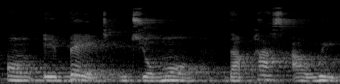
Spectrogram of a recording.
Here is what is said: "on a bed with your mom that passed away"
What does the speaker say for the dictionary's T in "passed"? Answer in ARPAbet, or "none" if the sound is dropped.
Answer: none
